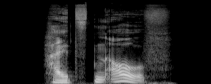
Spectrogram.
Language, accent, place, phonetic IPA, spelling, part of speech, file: German, Germany, Berlin, [ˌhaɪ̯t͡stn̩ ˈaʊ̯f], heizten auf, verb, De-heizten auf.ogg
- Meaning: inflection of aufheizen: 1. first/third-person plural preterite 2. first/third-person plural subjunctive II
